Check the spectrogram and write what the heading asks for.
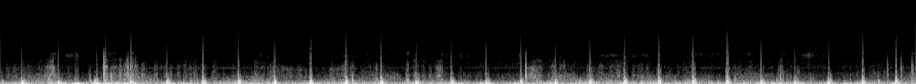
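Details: Male's fast, strong heartbeat around 170 beats a minute during a 30-minute cardio workout, with heavy breathing and a low background hum: exercise-induced tachycardia.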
